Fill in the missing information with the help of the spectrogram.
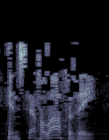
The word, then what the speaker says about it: encephalopathy: Repetitive concussions, as you know, can cause CTE, chronic traumatic encephalopathy.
